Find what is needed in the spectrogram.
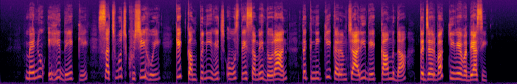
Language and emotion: Punjabi, happy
